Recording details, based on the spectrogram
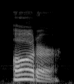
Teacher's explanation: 리을처럼 발음이 됩니다 즉 혀가 입천장을 쭉 건드리세요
